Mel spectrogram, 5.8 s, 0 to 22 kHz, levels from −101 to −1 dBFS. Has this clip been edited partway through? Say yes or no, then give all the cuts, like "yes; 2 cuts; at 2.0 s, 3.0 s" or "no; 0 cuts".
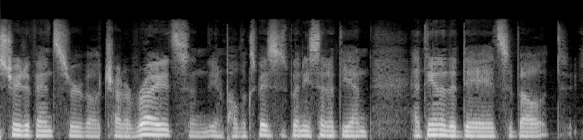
no; 0 cuts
